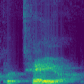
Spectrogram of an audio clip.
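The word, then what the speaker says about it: πατήρ: as our Heavenly Father this word father in the Greek language is pronounced pitaya pitaya pitaya or father speaks of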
